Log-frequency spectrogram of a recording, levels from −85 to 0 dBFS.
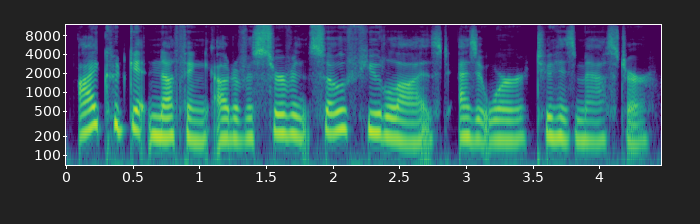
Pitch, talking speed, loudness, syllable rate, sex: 200 Hz, 215 wpm, -18 LUFS, 5.5 syllables/s, female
